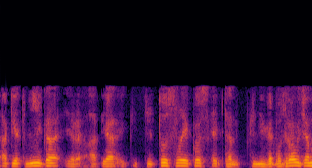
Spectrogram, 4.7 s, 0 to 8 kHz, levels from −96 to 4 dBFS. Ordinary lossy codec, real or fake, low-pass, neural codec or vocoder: AAC, 16 kbps; fake; 7.2 kHz; codec, 44.1 kHz, 2.6 kbps, DAC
